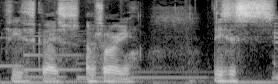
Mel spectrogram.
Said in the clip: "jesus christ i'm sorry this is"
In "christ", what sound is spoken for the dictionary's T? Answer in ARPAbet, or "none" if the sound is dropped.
none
